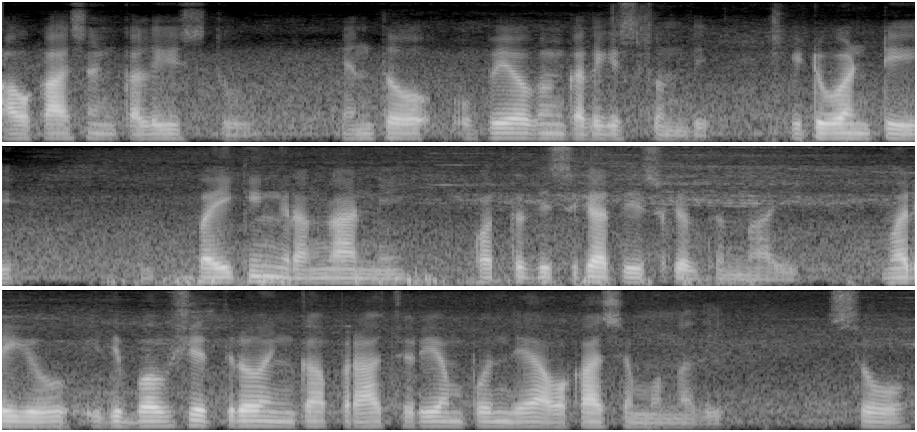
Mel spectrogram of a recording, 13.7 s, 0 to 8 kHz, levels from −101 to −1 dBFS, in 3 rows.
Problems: background sounds at intervals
